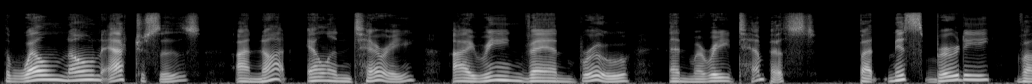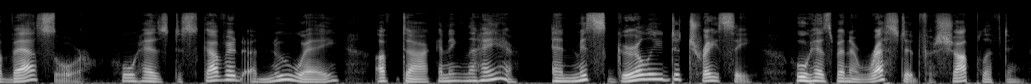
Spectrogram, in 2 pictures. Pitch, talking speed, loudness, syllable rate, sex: 160 Hz, 115 wpm, -20 LUFS, 3.6 syllables/s, female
